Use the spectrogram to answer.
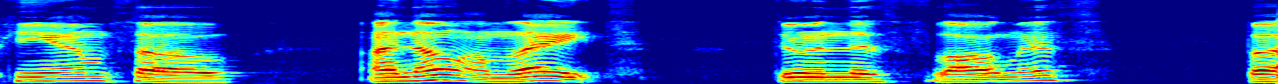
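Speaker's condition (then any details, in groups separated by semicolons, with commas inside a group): Ataxic cerebral palsy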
